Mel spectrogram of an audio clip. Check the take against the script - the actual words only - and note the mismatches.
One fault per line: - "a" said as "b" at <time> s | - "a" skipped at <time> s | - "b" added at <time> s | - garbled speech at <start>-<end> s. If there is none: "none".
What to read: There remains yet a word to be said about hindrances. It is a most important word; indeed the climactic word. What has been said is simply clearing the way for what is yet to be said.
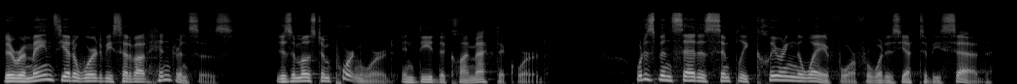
- "for" added at 8.5 s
